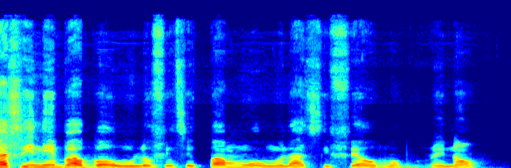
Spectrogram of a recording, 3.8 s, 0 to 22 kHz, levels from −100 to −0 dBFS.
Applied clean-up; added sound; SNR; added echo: neural mask model DeepFilterNet 3.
